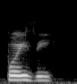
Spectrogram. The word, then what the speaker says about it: Boise: Yeah, Boise, Idaho.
